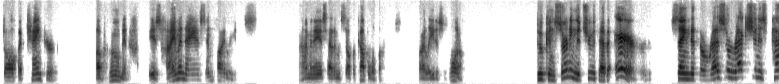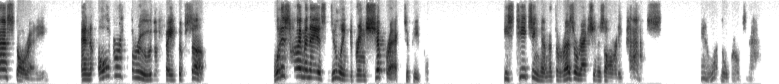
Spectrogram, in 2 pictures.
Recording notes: Sermon delivered at Pilgrim Baptist Church on Thursday, June 22, 2023, at 6:15 pm.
